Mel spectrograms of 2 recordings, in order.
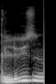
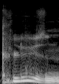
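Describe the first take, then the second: First: The word begins with a soft G sound. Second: The word begins with a hard K sound. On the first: The speaker calls it wrong. "Man sagt übrigens nicht Glüsen" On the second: The speaker calls it right. "man sagt Klüsen mit K"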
